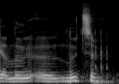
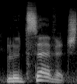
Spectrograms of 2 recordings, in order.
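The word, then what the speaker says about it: Lutsevych: Well, pleased to welcome, she's normally in London, Auricia Lutsev. How do I pronounce it? Lutsevich, there we go.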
